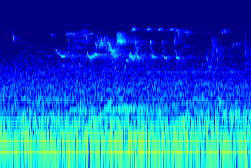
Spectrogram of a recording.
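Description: Songbirds singing: many short chirps and quick gliding whistles, busiest in the middle, over a steady low background rumble.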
